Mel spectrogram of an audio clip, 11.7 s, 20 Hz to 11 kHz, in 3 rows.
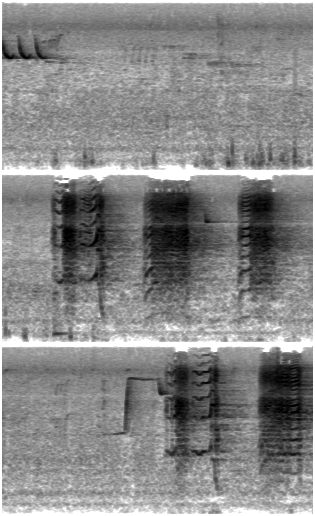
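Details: Sulphur-crested Cockatoo in an Australian backyard garden, filmed 21 September 2019, gives five harsh, raucous screeches in short bursts, with thin high whistles from another bird and a faint low buzz behind.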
